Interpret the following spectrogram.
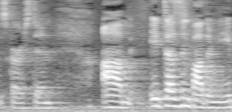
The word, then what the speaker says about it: Skarsten: James please forgive me people mispronounce my name all the time I get like Gaston Kirsten something like that's not even related to scarston um it doesn't bother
